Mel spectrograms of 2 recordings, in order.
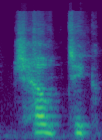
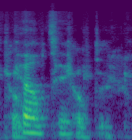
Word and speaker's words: Celtic: Yes, Celtic. Why do I say it wrong when I see it? Yes, because you want to say Celtic. Why do I want to say it? Because cello is CE.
